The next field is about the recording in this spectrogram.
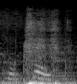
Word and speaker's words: Bruxelles: Bruxelles. – Ça s'écrit avec un X, mais ça se prononce Bruxelles.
